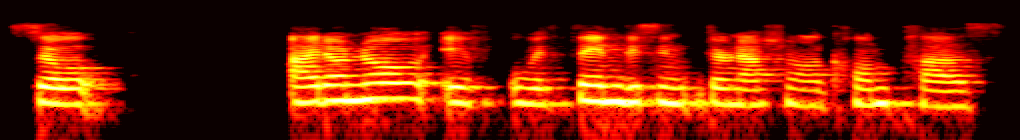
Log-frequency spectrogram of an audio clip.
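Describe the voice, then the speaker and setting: Young female participant, Peruvian Spanish accent, even intonation, searching for words, muffled lo-fi call audio. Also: a little high, takes it slowly. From Peru. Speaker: participant asking a question. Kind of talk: spontaneous question in a discussion.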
